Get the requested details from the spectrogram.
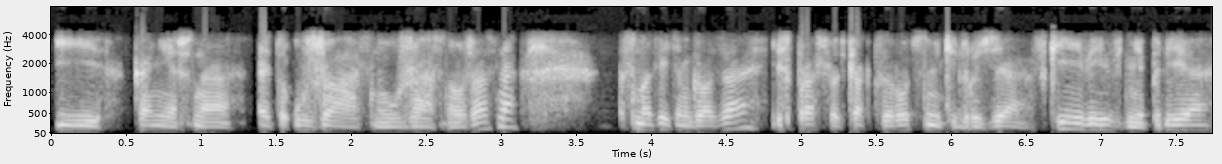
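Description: Speaking at a moderate pace and medium pitch, a man uses a normal speaking voice with ordinary pitch variation. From Russia, Saint Petersburg. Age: 40s. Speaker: economist. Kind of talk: recorded personal statement.

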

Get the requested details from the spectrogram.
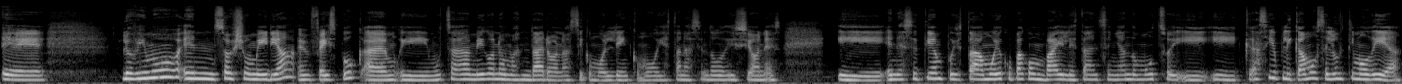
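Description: Speaking with an English accent, a woman moves at a moderate pace with ordinary pitch variation. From Australia, Chilean background. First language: English (speaking Spanish). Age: 30s. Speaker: musical theatre actress. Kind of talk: interview. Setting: studio.

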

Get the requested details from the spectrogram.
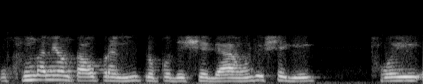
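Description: The speaker's intonation stays fairly even, with noticeable background noise behind the voice. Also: man. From Brazil, Macaé, Rio de Janeiro state. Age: 30s. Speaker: barber. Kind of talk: interview. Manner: halting, many repetitions.

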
